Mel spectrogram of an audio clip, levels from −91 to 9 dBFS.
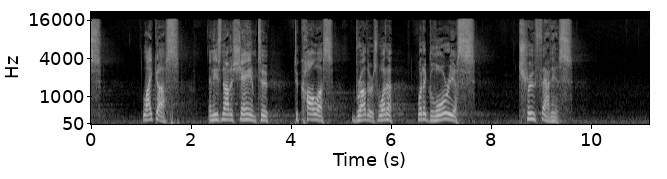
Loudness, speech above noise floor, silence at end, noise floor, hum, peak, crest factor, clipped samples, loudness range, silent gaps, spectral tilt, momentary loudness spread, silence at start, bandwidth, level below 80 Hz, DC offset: -24 LUFS; 37 dB; 1.55 s; -61 dBFS; none; -8 dBFS; 20 dB; under 0.1%; 2 LU; none; -3 dB/octave; 13 LU; 0 s; 17 kHz; -60 dBFS; under 0.1%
